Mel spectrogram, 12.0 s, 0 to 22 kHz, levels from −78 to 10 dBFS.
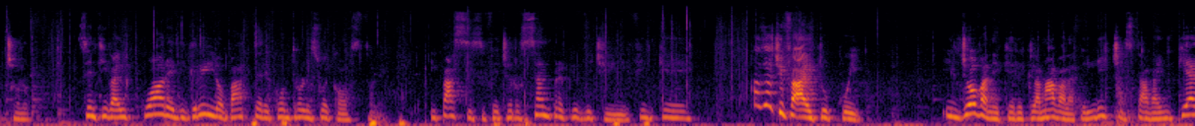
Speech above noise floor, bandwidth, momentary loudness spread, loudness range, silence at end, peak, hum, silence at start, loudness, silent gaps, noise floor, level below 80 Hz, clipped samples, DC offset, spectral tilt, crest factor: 20 dB; 17 kHz; 12 LU; 6 LU; 0 s; 0 dBFS; none; 0 s; -22 LUFS; none; -41 dBFS; -34 dBFS; under 0.1%; under 0.1%; -6 dB/octave; 22 dB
